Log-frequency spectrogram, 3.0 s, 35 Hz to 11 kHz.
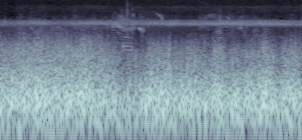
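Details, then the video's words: Savi's warbler, one of two singing at De Onlanden, Drenthe, the Netherlands, on 22 April 2018 in late morning: a steady, high, unbroken insect-like reel runs throughout, half buried under heavy rumbling wind. "Two Savi's Warblers / Twee Snorren"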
